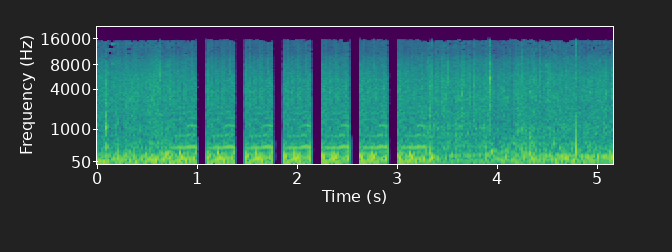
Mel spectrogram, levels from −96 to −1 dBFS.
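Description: A likely playback or stream stall causes stutter with silent gaps from 0.99 to 3.29 s: a 282 ms fragment repeats six times, each followed by 101 ms of digital silence.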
